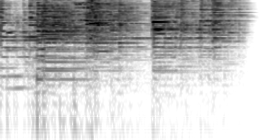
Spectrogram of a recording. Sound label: Knight Die Clang; blastmorph pinball; xbox series xs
